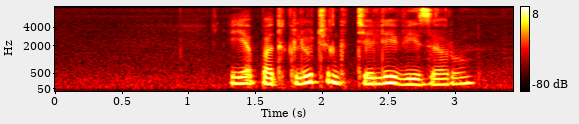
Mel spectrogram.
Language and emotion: Russian, neutral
